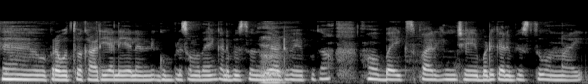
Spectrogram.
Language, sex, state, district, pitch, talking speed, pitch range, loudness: Telugu, male, Andhra Pradesh, Srikakulam, 215 Hz, 110 wpm, 210-225 Hz, -14 LUFS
